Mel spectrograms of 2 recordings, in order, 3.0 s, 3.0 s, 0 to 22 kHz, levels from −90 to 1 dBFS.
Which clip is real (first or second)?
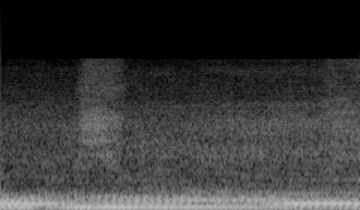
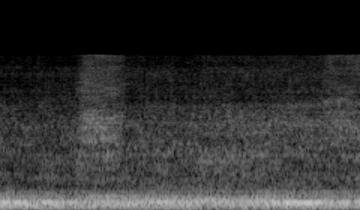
first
